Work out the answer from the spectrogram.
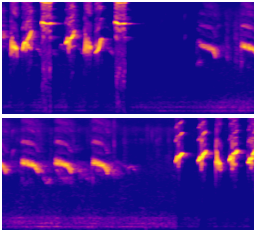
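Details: Brown-breasted bulbul song variations, used as a master to train magpie-robins: bright chirped notes in quick groups, a pause, then a run of slurred, descending whistles followed by a rapid string of chirps.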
